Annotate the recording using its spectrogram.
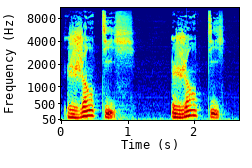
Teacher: remember this final L is not pronounced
